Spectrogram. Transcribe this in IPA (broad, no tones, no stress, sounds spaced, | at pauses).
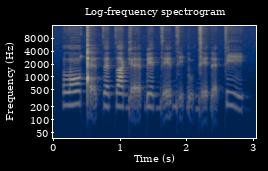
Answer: l ɔ ǃ ɛ̰ t̪ ɛ t̪ a ɡ ɛ̰ ɓ e d̪ ḛ d̪ ḭ ɗ ṵ d ḛ ɗ ɛ̰ t i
